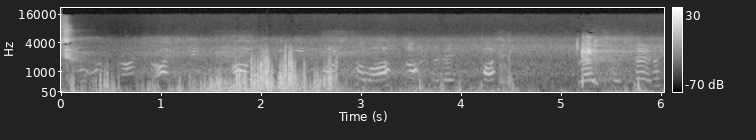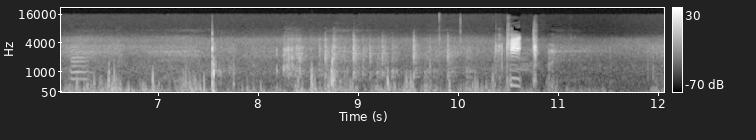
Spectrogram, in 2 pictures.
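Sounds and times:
wind buffeting microphone: 0:00.0 - 0:12.0
football kicked: 0:07.4 - 0:08.7.

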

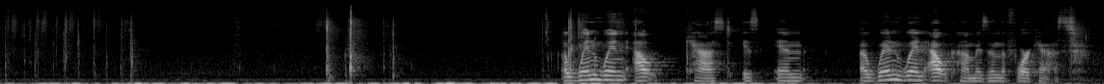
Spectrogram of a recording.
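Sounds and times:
cards being shuffled: 0:00.0 - 0:04.2, 0:05.4 - 0:06.4
card snaps: 0:03.2 - 0:04.1.

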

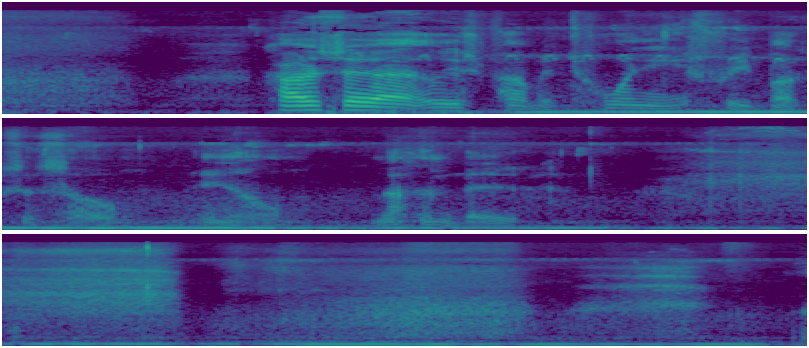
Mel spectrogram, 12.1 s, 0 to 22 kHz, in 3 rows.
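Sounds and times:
airy hiss of vape drag: 0:00.0 - 0:00.7, 0:07.5 - 0:09.0
breathy exhale: 0:00.0 - 0:01.3, 0:07.2 - 0:11.8
steady low hum: 0:00.0 - 0:12.0.

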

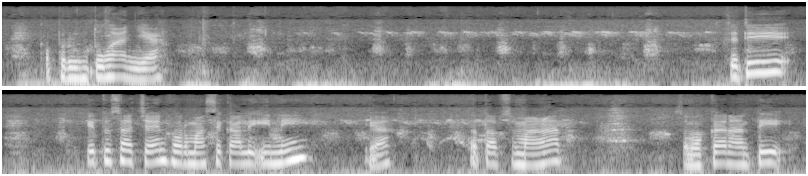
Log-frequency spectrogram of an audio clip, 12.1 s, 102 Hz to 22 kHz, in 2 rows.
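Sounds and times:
low rumble: 0:00.0 - 0:09.4
ducks chirping softly: 0:00.0 - 0:12.0.

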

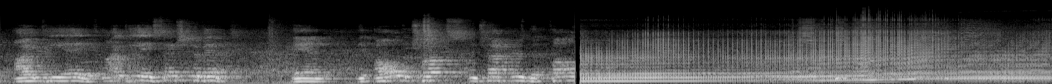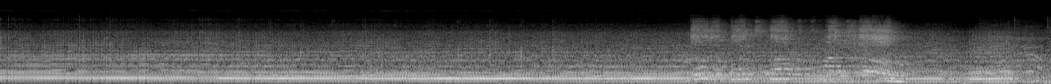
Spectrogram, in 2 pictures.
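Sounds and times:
diesel truck engine at full throttle: 0:05.8 - 0:21.0.

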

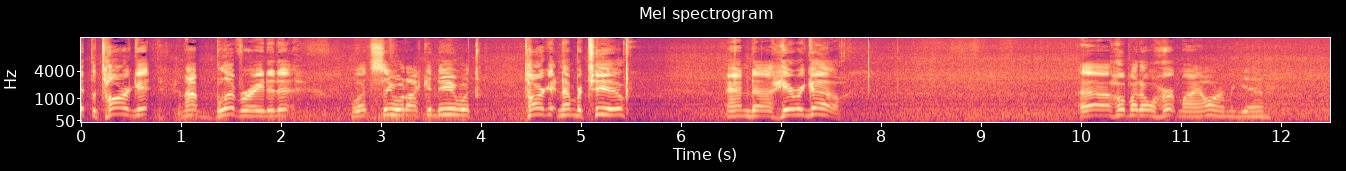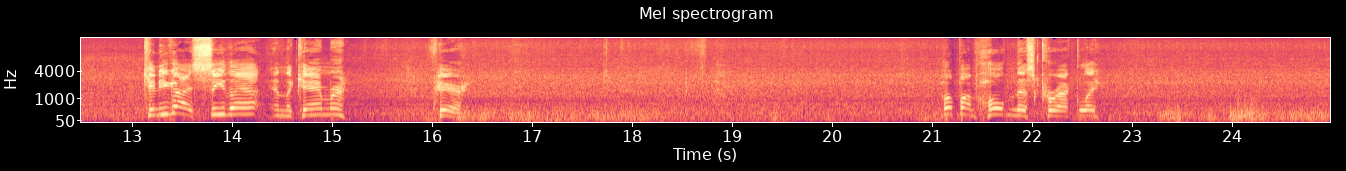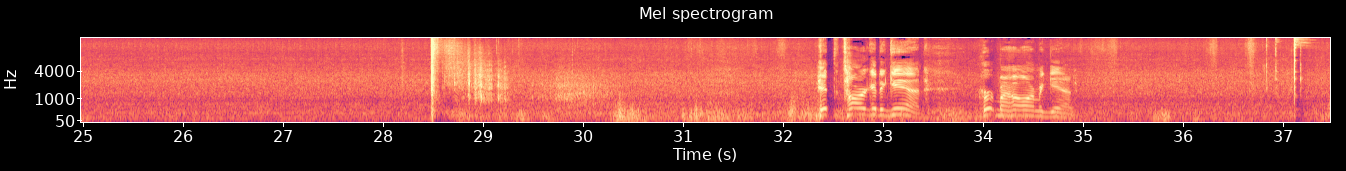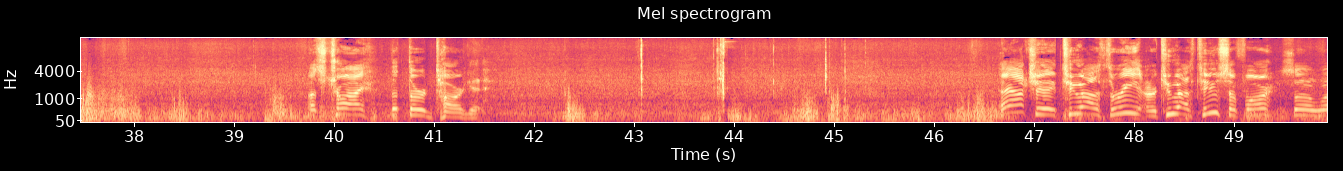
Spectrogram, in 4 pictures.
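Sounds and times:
outdoor background hiss: 0:00.0 - 0:49.9
wind buffeting microphone: 0:16.2 - 0:18.5, 0:23.2 - 0:25.3, 0:28.5 - 0:36.2, 0:37.3 - 0:40.6, 0:42.2 - 0:42.8, 0:43.5 - 0:46.9
shotgun breaking open click: 0:28.5 - 0:30.1.

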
